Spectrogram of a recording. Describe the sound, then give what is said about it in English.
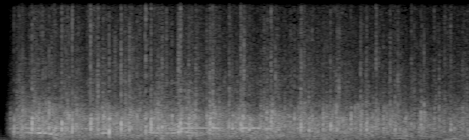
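Standing-ovation applause from a large crowd welcoming Rod Carew to the stage at Twins Fest: dense, loud, steady clapping with crowd noise that holds throughout and eases slightly near the end. “standing ovation, the only way to welcome Rodney to the stage”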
